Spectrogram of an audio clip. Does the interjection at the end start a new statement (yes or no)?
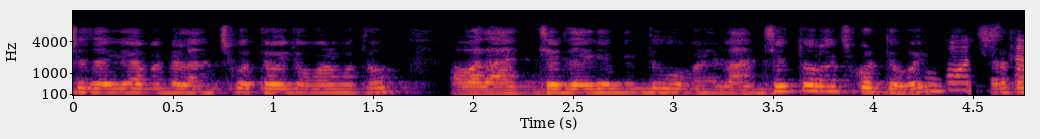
yes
